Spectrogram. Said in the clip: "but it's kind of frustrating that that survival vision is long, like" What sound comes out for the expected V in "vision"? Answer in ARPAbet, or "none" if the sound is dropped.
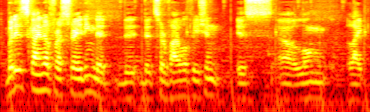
F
